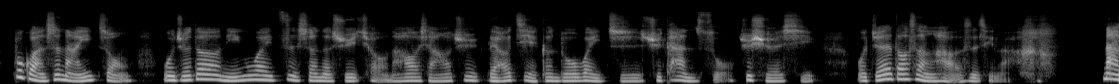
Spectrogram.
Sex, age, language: female, 20-39, Chinese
